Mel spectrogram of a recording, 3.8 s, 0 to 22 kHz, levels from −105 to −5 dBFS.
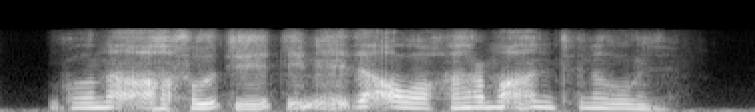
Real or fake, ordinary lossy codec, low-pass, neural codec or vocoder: fake; AAC, 32 kbps; 7.2 kHz; autoencoder, 22.05 kHz, a latent of 192 numbers a frame, VITS, trained on many speakers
